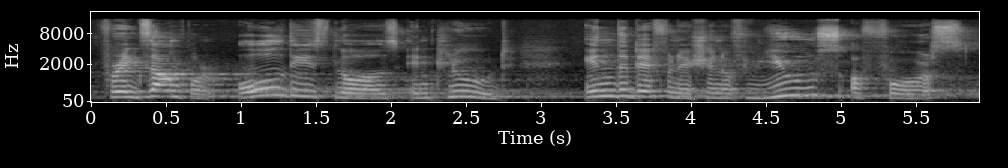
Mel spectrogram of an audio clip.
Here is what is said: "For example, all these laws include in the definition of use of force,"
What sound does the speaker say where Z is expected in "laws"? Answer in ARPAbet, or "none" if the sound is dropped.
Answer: Z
